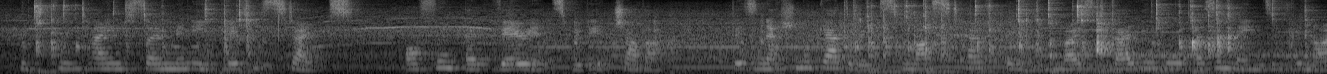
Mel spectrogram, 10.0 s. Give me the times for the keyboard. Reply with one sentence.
You can hear the keyboard from 0.0 to 2.0 s and from 6.2 to 9.9 s.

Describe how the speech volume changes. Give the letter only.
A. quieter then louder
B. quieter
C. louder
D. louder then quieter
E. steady
E.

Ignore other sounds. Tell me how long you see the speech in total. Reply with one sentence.
The speech can be heard for 10 seconds in total.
